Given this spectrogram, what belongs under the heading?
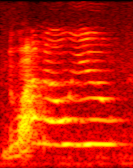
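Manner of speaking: high, squeaky questioning; mock puzzlement. Fan spotting familiar actor, puzzled high voice. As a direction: ask it high, as if half-recognizing. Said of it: "and I was like".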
